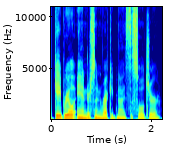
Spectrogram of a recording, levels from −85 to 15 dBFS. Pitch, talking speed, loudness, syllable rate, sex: 190 Hz, 135 wpm, -17 LUFS, 5.9 syllables/s, female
